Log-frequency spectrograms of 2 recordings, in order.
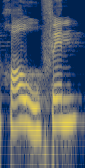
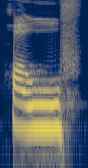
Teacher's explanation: واو لین کے بعد فا کے نیچے جو دو زیر ہے اس کو آپ نے وقف کی صورت میں سکون عارضی دے کر ساکن کرنا ہے. یہاں پر واو لین کی وجہ سے مد لین عارض کا قاعدہ ہوگا.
